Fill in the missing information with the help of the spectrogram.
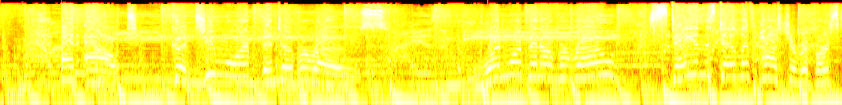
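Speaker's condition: No condition

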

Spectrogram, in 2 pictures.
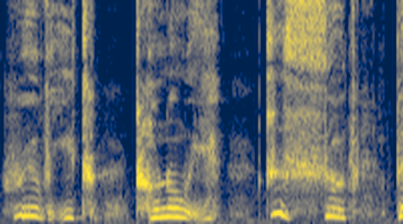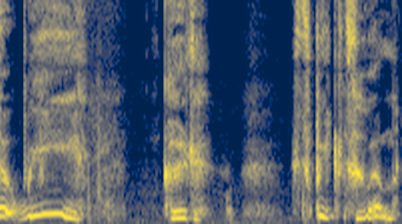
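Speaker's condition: Cerebral palsy; speech affected, reading very slow

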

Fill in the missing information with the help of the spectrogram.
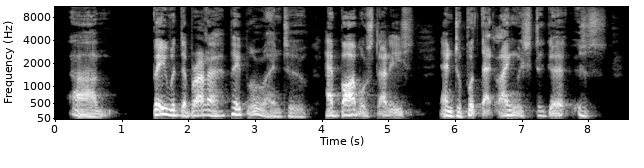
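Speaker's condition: Breathing-related speech difficulty; insufficient breathing while speaking; a lot of trouble speaking from insufficient breathing

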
